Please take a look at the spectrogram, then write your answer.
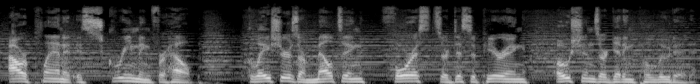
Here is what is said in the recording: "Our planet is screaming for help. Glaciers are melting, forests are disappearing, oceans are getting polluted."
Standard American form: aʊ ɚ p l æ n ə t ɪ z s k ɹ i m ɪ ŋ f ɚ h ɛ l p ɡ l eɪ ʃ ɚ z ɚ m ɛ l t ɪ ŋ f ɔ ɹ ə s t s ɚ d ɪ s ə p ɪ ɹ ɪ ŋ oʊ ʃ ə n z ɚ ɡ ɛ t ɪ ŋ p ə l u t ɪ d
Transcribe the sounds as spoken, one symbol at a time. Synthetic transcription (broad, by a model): aʊ ɚ p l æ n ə t ɪ z s k ɹ i m ɪ ŋ f ɚ h ɛ l p ɡ l eɪ ʃ ɚ z ɚ m ɛ l t ɪ ŋ f ɔ ɹ ə s t s ɚ d ɪ s ə p ɪ ɹ ɪ ŋ oʊ ʃ ə n z ɚ ɡ ɛ t ɪ ŋ p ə l u t ɪ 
